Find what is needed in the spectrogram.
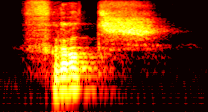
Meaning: prank, trick, a strange, silly or deceptive action
- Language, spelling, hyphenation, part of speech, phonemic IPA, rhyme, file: Dutch, frats, frats, noun, /frɑts/, -ɑts, Nl-frats.ogg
